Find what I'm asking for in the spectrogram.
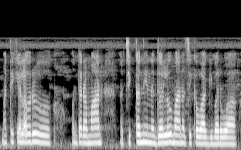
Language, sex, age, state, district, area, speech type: Kannada, female, 60+, Karnataka, Udupi, rural, spontaneous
